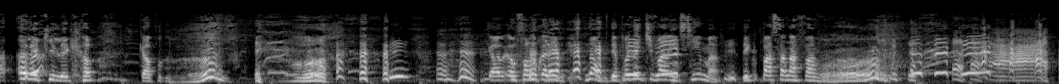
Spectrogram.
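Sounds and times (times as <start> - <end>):
laughter: 0.0 - 7.6, 8.6 - 10.5
speech: 0.0 - 10.5
person imitating an animal growl: 1.6 - 3.4, 8.2 - 8.9.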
